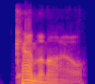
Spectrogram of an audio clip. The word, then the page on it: camomile: British English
